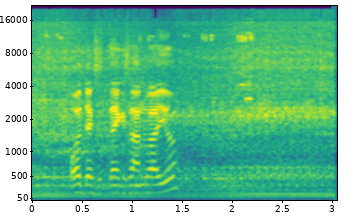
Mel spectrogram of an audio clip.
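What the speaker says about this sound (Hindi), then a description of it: "ट्रैक्टर लिया है स्टार्ट और चल दिए हैं अंकल जी मट्टी हटाने के लिए" A Mitsubishi tractor in a sugarcane field runs with a steady, mid-pitched engine drone throughout, while someone talks loudly over it in the first half before the engine carries on alone.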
